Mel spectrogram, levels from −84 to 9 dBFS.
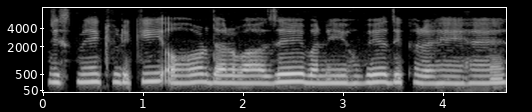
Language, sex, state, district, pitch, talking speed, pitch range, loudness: Hindi, female, Uttar Pradesh, Lucknow, 235 Hz, 115 wpm, 220-250 Hz, -18 LUFS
